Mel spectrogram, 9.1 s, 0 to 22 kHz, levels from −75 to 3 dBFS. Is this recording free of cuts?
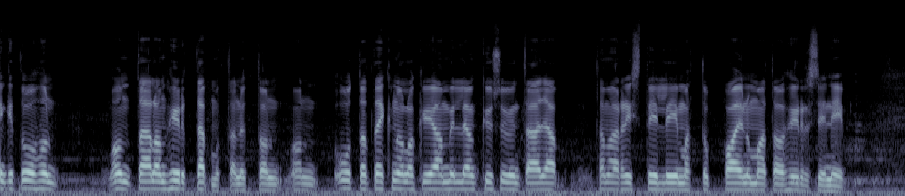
no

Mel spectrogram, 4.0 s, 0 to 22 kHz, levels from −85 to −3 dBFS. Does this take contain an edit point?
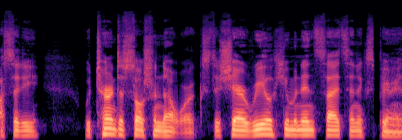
no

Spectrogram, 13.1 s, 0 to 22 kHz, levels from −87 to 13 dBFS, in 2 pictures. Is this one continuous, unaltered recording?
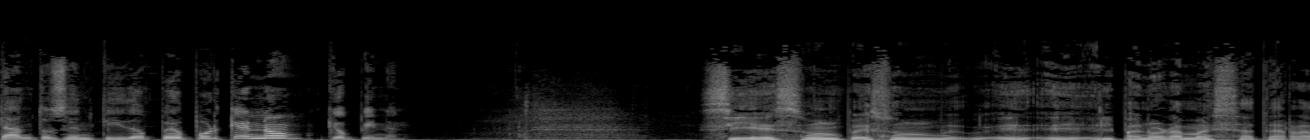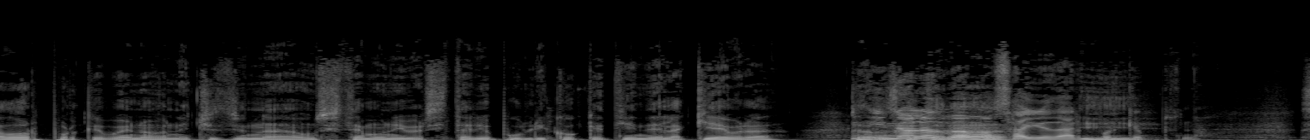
no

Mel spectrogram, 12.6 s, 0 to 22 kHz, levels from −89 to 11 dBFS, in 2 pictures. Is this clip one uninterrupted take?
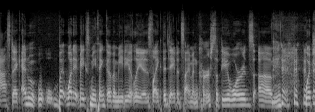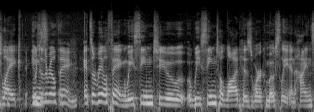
no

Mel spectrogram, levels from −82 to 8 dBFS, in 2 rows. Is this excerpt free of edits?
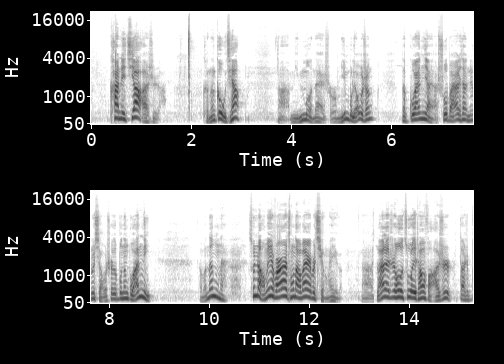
no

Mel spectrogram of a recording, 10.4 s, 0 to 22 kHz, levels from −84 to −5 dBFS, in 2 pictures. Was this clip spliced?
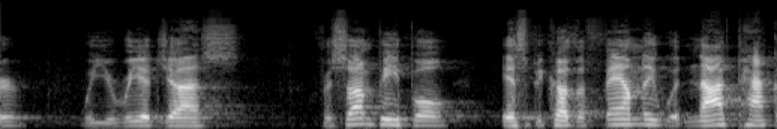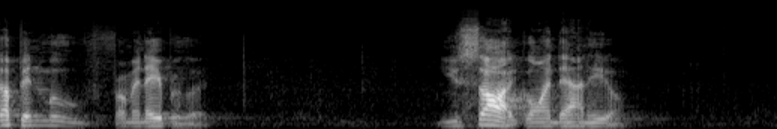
no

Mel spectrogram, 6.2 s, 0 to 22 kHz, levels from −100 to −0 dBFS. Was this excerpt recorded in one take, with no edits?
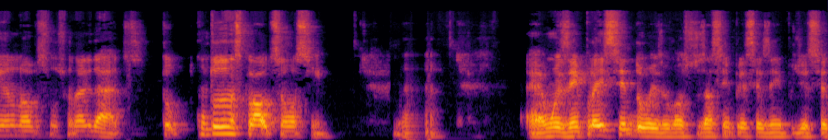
no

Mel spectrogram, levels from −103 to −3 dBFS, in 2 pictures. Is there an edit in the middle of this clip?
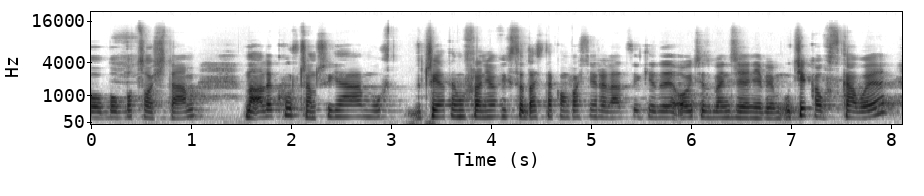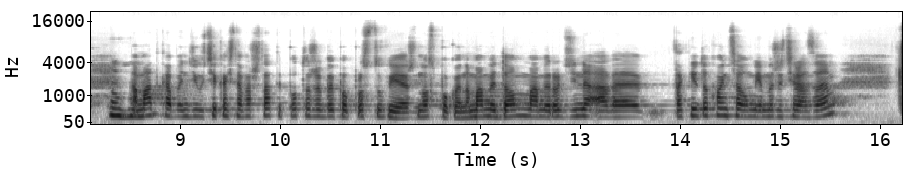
yes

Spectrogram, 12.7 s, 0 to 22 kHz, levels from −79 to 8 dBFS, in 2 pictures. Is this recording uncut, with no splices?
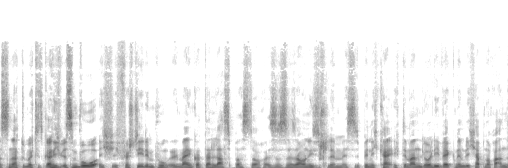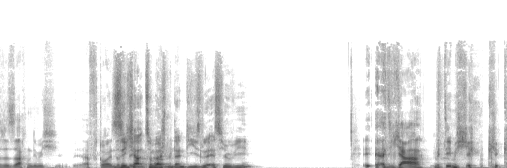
no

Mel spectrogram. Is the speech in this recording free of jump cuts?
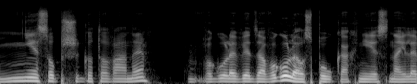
no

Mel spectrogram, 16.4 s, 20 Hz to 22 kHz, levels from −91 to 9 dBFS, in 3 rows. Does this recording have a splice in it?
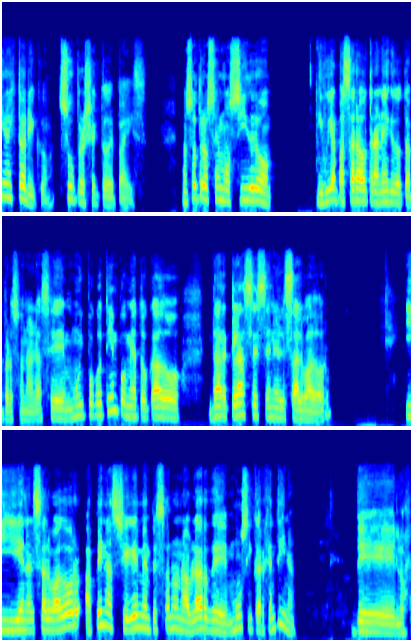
no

